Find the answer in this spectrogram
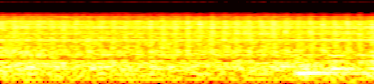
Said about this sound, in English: It's a helicopter made from octopuses. This one sits upside down at the top to provide tentacle propellers.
